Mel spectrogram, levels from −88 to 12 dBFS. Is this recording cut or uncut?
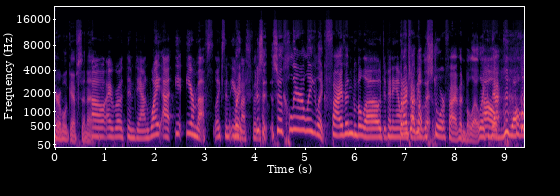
cut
